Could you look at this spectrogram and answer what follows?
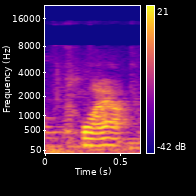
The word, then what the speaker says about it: Clapp: Bill Clapp, that's spelled C-L-A-P-P.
